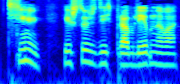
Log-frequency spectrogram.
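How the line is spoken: Hmphing. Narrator (Russian): хмыкнул Артем

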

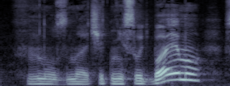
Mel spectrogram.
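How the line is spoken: Calm reply. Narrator (Russian): спокойно ответил Рэй

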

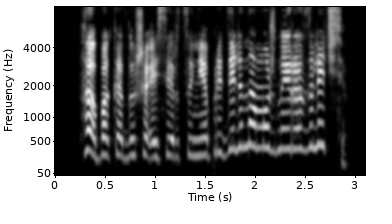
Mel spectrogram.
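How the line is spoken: Laughing again. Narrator (Russian): снова рассмеялась Фиона

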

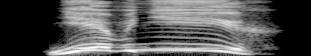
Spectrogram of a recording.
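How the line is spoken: Yelled. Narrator (Russian): заорал Ларс

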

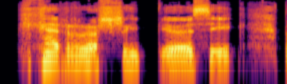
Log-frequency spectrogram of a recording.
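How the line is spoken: Spoken, then laughing. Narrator (Russian): произнес и рассмеялся

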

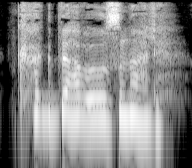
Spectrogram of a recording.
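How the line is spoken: Forced out, tearful. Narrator (Russian): выдавила она, сквозь слезы, утомлен и изможден

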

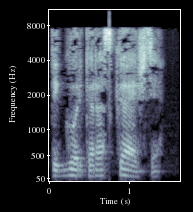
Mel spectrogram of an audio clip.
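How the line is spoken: Growled. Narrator (Russian): прорычал

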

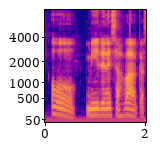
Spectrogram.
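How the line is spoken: Aunt exclaiming. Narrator (Spanish): exclamó la tía

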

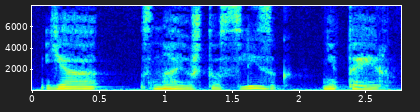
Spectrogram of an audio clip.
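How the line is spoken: Whisper in ear. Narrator (Russian): прошептала я ему на ухо

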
